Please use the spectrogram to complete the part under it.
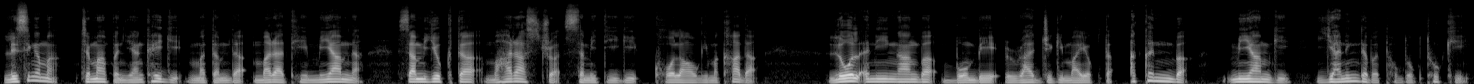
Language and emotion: Manipuri, neutral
